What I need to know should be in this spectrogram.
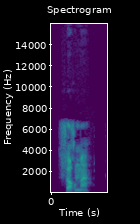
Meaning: format
- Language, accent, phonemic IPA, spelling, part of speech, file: French, France, /fɔʁ.ma/, format, noun, LL-Q150 (fra)-format.wav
